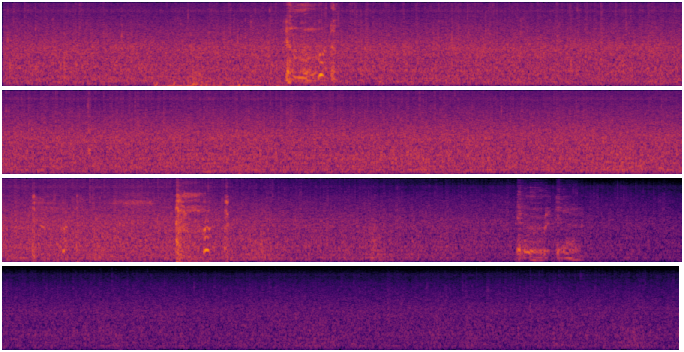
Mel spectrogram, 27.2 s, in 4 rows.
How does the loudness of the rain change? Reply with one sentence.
The volume of the rain goes down.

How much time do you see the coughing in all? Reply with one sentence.
You can hear the coughing for 5 seconds altogether.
